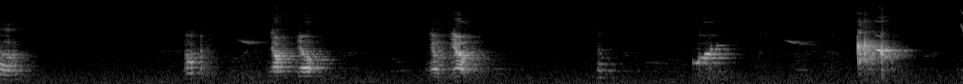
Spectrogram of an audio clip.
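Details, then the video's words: A 2-year-old female pet African grey parrot that loves chatting and burping to herself. She mutters in short, speech-like bursts of chatter and burp-like sounds, irregularly spaced every second or two, in a quiet room. "African Grey Parrot talking and burping"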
